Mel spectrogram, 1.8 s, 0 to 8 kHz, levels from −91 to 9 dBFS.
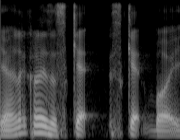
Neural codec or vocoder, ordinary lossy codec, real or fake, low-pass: none; none; real; 7.2 kHz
